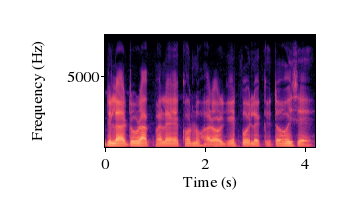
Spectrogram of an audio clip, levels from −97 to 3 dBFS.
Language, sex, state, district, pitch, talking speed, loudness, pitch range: Assamese, male, Assam, Sonitpur, 130 Hz, 100 wpm, -19 LUFS, 120-135 Hz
